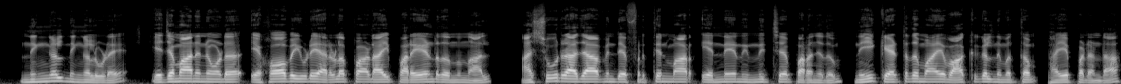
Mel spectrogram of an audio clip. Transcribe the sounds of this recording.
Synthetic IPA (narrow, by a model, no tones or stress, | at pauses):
niŋːɐɭniŋːɐɭuɽe̞ | jed͡ʑɐmaːnɐno̞ːɽɨjeho̞ːʋɐjuɽe̞ɐɾuɭɐpːaːɽaːjipɐrɐje̞ːɳɖɐðe̞nːɐnːaːl | ɐɕuːɾːaːd͡ʑaːʋinde̞frɨt̪jɐnmaːre̞nːe̞ninːit͡ɕːɨpɐrɐɲːɐðumniːke̞ːʈːɐðumaːjɐʋaːkːuɣɐɭnimɐt̪ːɐmbʱɐjɐpːeɽeɳɖɐ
